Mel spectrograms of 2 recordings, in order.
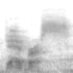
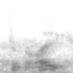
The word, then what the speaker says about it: debris: matter onto the court deis some de debris deis deis that's not the way to pronounce debris I'm this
